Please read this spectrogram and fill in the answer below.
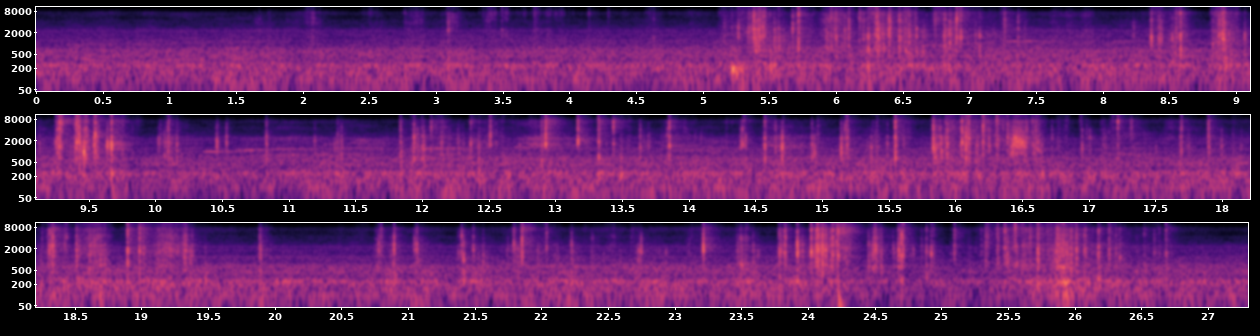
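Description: Soft plastic packaging of Mother Sparsh baby-wipes packs crinkling and rustling as hands handle and open them, in irregular bursts that begin about five seconds in, over a steady low background hum.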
